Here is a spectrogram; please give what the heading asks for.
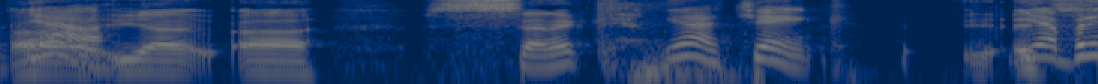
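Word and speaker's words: Cenk: my gosh wonderful yeah yeah uh siic yeah Jank yeah but it's it's spelled Cen K but it's pronounced Jen Jank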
